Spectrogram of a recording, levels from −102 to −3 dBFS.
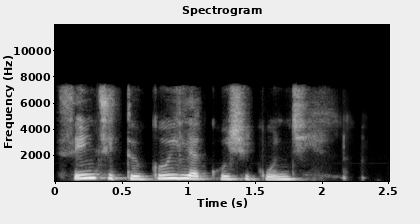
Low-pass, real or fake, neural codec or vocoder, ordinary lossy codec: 7.2 kHz; fake; codec, 16 kHz, 4 kbps, X-Codec, HuBERT features, trained on LibriSpeech; AAC, 64 kbps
